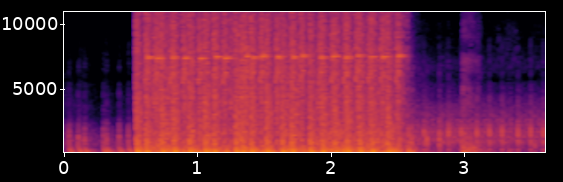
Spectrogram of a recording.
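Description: Sustained automatic fire from an AKM rifle in the mobile battle royale game BGMI, a dense, loud rapid burst lasting about two seconds, followed by a few scattered fainter shots and clicks.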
